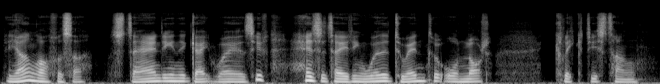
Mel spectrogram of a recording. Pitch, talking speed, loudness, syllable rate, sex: 135 Hz, 165 wpm, -16 LUFS, 5.5 syllables/s, male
